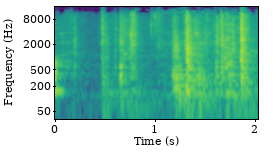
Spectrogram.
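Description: A hand scraping and picking at crumbling rust and dirt on a 1951 Mercury's rusted floor pan beside the rocker, a scatter of short scratchy clicks and crackles.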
